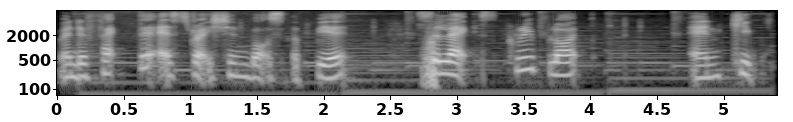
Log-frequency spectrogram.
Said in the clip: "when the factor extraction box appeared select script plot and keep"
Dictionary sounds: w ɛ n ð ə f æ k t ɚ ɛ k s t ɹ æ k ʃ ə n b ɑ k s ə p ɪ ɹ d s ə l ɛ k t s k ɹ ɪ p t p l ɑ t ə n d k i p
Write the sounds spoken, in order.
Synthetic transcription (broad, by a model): w ɛ n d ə f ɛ k t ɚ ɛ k s t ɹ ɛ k ʃ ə n b ɑ k s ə p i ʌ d s ə l ɛ k t s k ɹ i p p l ɑ t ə n k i p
